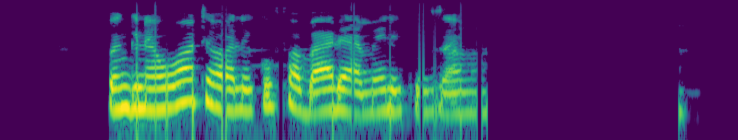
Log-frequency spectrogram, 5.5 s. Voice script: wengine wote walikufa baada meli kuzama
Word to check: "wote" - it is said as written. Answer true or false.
true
